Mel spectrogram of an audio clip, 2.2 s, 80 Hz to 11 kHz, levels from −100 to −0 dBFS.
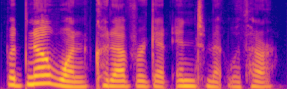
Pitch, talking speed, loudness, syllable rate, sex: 205 Hz, 250 wpm, -19 LUFS, 7.0 syllables/s, female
